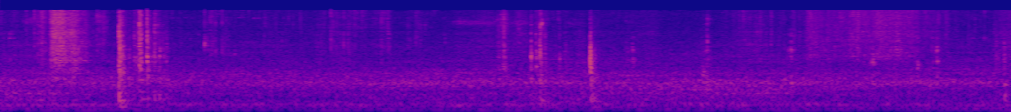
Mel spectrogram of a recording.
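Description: A person chewing a bite of buttered bread inside a car, with a couple of sharp mouth clicks about half a second in and near three seconds, over the cabin's steady low hum.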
